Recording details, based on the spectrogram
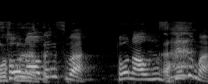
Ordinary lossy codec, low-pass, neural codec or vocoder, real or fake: none; none; none; real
